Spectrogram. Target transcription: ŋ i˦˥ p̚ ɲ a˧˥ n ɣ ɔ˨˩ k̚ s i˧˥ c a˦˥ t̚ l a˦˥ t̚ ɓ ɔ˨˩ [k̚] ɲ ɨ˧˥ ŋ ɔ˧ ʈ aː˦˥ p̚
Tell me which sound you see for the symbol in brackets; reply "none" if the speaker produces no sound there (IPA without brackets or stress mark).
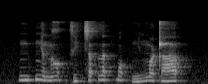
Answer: k̚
